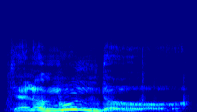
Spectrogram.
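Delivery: very low, slow Spanish announcer. Acted. Demonstrating the cooler low delivery, Spanish announcer accent. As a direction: sink deep and draw out the Spanish vowels. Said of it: "you gotta get low".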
